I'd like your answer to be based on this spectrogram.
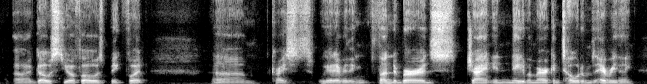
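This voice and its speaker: Here a man speaks with a Boston accent at a medium pitch and a moderate pace. His intonation is monotone and flat, and the recording is very clean with a silent background. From Massachusetts, south of Boston. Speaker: paranormal investigator. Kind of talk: interview.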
